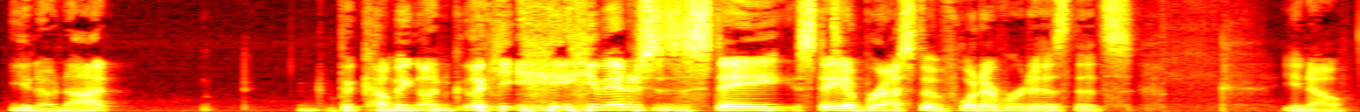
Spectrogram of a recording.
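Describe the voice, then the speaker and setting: A middle-aged man speaks at an average pitch as a podcast co-host. His delivery is informal and unscripted. He has a wry, irreverent way of putting things in loose conversation. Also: normal speed, a bit bright. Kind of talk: casual, unscripted chat.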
